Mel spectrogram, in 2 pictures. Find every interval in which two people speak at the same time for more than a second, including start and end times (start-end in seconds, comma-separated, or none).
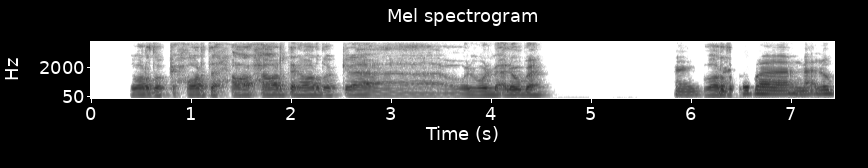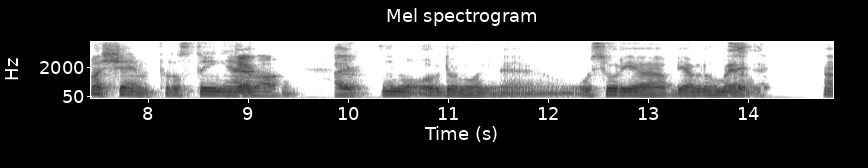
none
